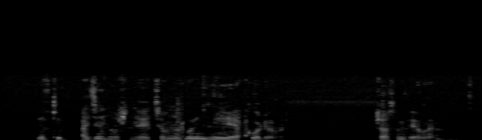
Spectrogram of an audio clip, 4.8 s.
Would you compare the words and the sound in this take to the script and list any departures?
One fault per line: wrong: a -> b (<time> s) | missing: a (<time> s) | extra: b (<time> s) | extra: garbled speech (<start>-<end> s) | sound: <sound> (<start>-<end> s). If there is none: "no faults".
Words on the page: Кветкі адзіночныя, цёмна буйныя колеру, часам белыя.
no faults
